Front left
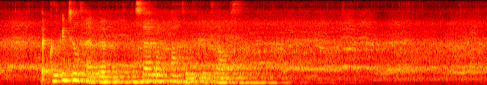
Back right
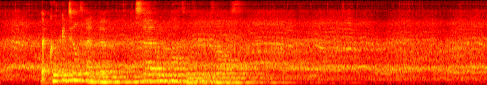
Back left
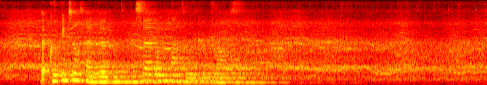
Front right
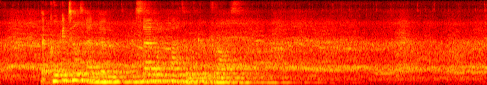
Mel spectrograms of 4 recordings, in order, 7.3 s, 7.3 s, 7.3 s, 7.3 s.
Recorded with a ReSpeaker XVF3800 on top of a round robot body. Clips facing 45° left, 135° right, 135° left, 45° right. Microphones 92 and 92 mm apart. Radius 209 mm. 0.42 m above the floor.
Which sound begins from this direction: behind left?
A woman speaking, at 0.6 s.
